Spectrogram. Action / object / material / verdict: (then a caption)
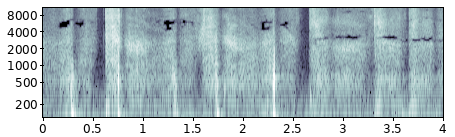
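scrape / frozen sherbet in a paper cup scraped with a wooden stick / ice / none. A wooden stick scrapes and churns the icy granules of frozen orange shaved-ice sherbet in a paper cup. Sharp, bright crunching strokes cut through a steady gritty, hissy scraping. Each stroke stops short with almost no ring.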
